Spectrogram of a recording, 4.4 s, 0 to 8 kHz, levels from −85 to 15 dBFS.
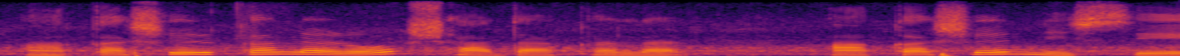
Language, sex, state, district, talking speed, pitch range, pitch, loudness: Bengali, female, Assam, Hailakandi, 95 wpm, 205-275 Hz, 220 Hz, -16 LUFS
